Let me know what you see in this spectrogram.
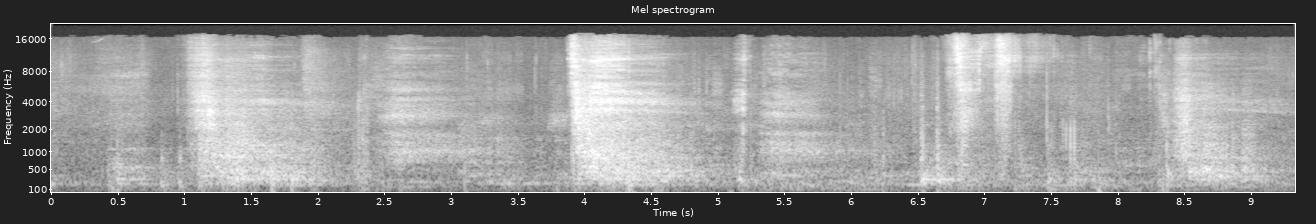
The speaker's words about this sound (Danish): Vi ånder ind, og så ånder vi ud i vores balloner. Og skal ballonerne fyldes helt op, så kræver det, at vi ånder ind og ud nogle gange.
